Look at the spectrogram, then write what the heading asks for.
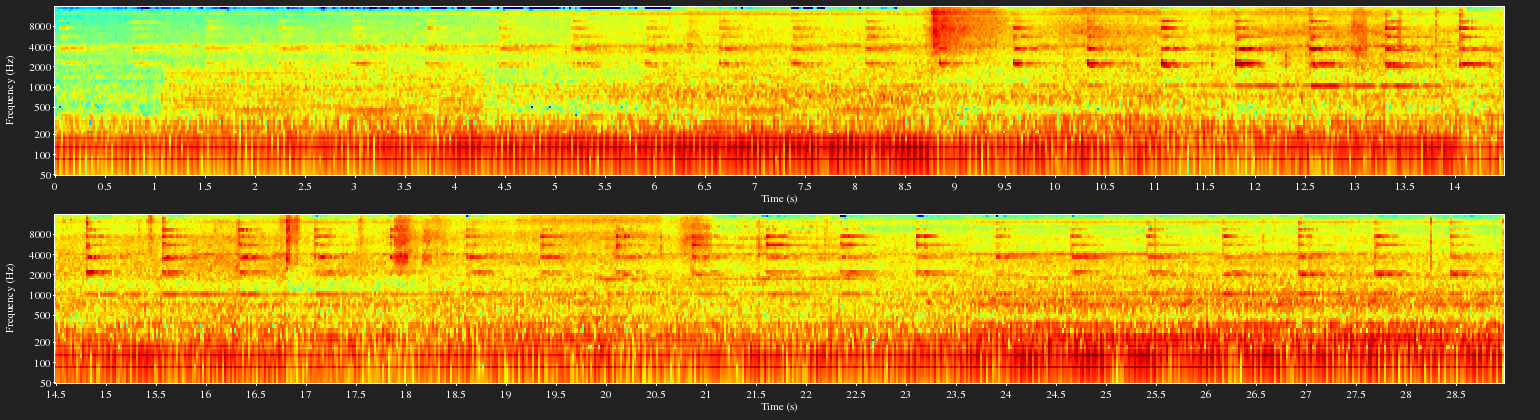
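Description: Metra diesel locomotive and its double-deck commuter cars running past close by, the engine a steady low rumble over rolling wheels and rail noise. A bell rings at an even pace throughout.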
